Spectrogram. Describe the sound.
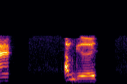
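A voice imitating a fart: a short, buzzy, low vocal blurt of about half a second, after a brief voiced sound.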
